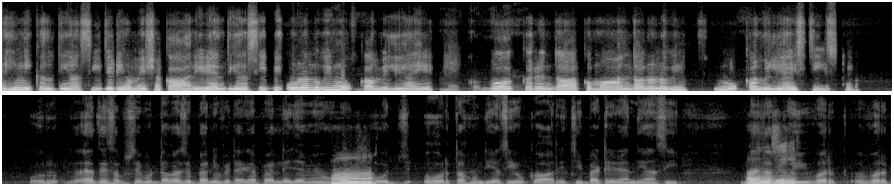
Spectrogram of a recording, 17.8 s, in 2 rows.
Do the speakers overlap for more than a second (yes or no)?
no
